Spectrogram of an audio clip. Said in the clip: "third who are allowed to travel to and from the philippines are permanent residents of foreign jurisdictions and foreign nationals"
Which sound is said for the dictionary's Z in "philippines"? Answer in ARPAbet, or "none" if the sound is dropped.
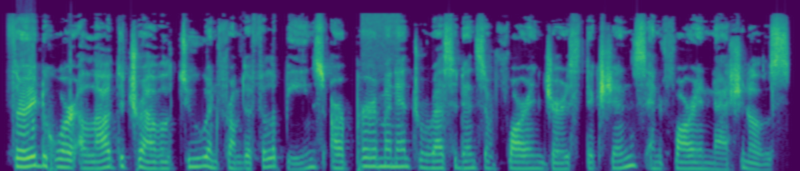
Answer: S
